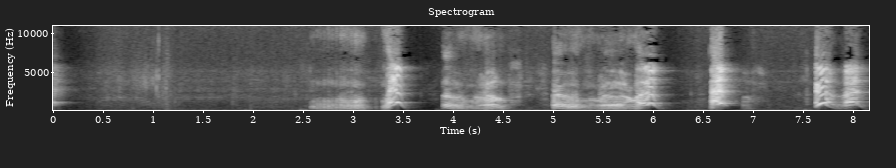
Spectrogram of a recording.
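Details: Loud, angry barking from Teco the Pinscher: rough growly outbursts alternating with sharp high yaps, irregularly spaced, over a faint background hum.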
